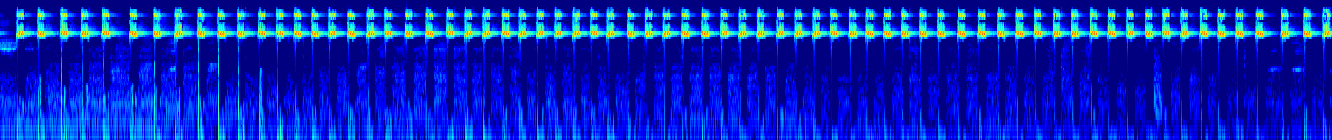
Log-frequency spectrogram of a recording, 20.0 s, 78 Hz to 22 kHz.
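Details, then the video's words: Cricket calling in a high, pure, shrill chirp repeated steadily about three to four times per second, with a fainter higher overtone, and nothing else audible. "Tiếng dế mèn hay nhất 2017"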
